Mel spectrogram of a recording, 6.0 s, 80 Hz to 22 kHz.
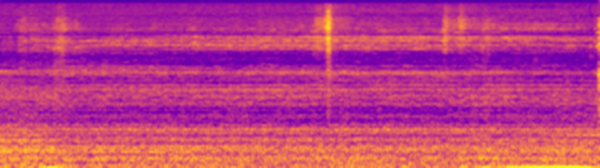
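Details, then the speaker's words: Volvo (XC90/XC60/XC40/S60 type) with auto start/stop: quiet cabin, then a soft low rumble near the end as the engine fires back up after start/stop is toggled, settling smoothly. Normal restart. "Now it's off. You just heard the engine fire back up. I'm going to do it once more so you can hear that."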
